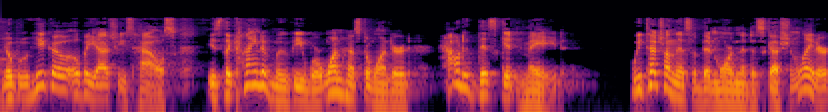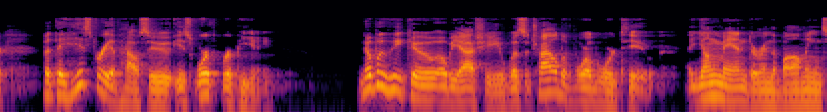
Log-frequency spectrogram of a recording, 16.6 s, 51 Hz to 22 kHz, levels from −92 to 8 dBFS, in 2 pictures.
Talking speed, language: 190 wpm, English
